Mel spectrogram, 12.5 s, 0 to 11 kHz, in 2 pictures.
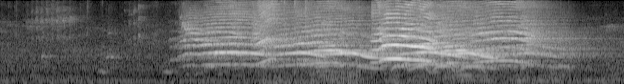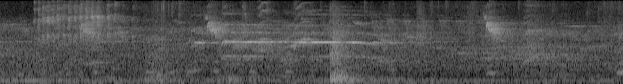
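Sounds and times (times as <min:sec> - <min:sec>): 
distant peacock at a zoo: 0:01.8 - 0:06.0.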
